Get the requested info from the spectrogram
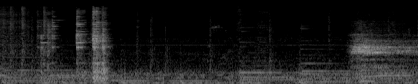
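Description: Light clinks of small objects knocked and moved on a workbench, the loudest about a second in, over steady background music.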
